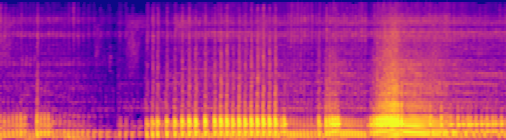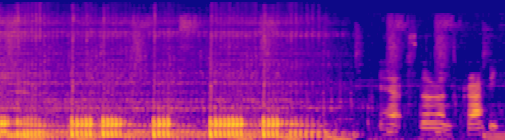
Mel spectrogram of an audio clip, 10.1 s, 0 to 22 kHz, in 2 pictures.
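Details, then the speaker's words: Honda XR80 dirt bike that sat for months with old gas, with an aftermarket BBR exhaust; carburetor fully rebuilt and cleaned with no plugged jets. It still revs unevenly, stumbling and surging between blips: rough running. "So as you guys heard the bikes still running pretty rough and a hundred percent sure I got that carburetor Completely clean."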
